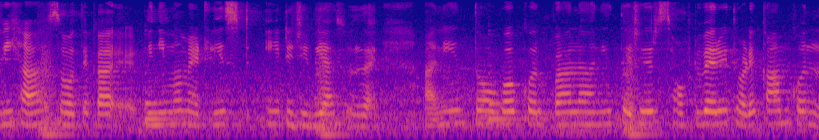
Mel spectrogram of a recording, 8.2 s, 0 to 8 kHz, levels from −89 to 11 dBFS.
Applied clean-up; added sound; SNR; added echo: none; Bowed string instrument + Bowed string instrument; 11 dB; none.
